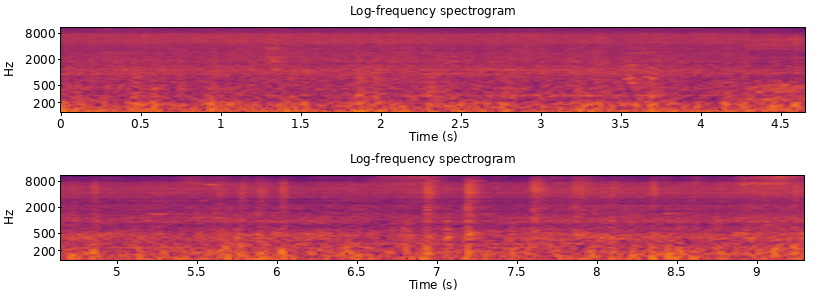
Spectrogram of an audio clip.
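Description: Indian Railways passenger train running, heard from inside a sleeper coach: a steady low rumble of the wheels on the track. Through the second half, sharp clacks of the wheels over the rail joints cut into it.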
